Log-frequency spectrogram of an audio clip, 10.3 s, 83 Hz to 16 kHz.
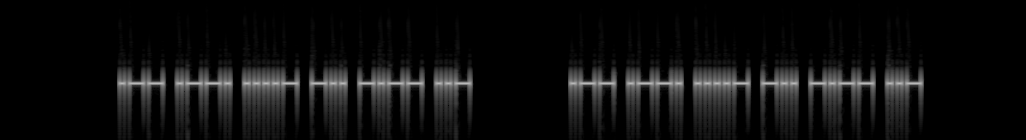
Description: Morse code, heard as a keyed tone, about 25 wpm, 700 Hz. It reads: WP4DYU WP4DYU
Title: USA Call Signs - 6 Characters - Repeated 2x - 25wpm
